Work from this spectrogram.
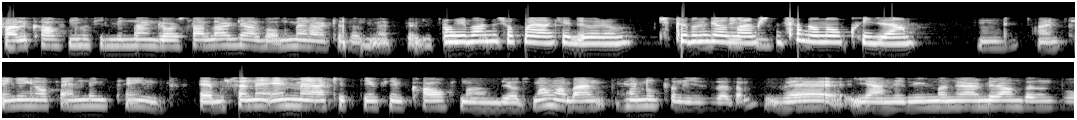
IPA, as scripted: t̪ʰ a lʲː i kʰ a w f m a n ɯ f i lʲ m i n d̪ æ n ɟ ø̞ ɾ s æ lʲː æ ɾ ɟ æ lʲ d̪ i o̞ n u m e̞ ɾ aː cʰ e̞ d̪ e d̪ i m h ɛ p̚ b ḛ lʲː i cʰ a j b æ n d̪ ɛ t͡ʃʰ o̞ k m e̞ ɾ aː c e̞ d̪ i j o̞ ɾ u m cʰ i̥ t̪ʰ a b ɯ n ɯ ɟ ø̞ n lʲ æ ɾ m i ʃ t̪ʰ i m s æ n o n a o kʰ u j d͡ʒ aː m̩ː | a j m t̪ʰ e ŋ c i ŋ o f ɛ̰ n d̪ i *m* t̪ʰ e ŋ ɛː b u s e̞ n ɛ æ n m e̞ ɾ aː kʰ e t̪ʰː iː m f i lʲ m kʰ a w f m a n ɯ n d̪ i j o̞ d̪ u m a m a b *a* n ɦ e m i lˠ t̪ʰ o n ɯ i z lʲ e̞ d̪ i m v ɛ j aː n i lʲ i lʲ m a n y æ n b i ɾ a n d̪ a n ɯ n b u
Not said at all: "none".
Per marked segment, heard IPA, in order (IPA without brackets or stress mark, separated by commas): ŋ, æ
